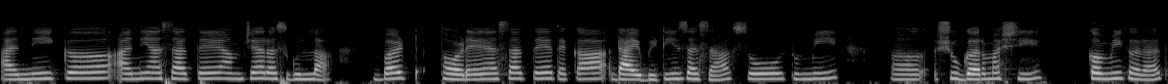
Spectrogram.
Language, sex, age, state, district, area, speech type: Goan Konkani, female, 18-30, Goa, Canacona, rural, spontaneous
